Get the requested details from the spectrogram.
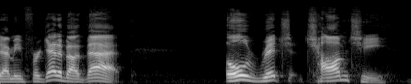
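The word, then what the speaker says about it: Ulrich Chomche: Rich Chamchi. It's pronounced Olri Shamshe.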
